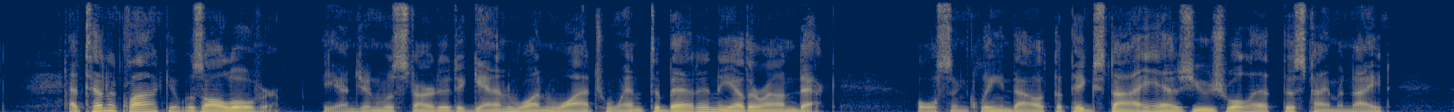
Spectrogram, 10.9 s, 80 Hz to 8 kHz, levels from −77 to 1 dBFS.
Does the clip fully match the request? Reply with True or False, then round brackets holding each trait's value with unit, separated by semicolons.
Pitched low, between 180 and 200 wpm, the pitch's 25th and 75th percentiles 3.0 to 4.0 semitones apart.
True (110 Hz; 185 wpm; 3.6 semitones)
